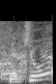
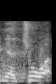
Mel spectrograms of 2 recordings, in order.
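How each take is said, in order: First: The word is said with standard Vietnamese tone. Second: The word is said with a Nghe An tone. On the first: "bà nói cho nó mạnh lên chứ" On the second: "người Nghệ An thì chúa cũng thành chùa"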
